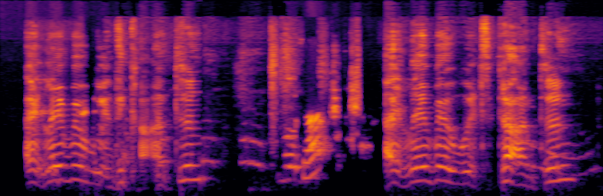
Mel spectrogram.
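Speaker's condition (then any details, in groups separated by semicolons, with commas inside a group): Cerebral palsy; able to write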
